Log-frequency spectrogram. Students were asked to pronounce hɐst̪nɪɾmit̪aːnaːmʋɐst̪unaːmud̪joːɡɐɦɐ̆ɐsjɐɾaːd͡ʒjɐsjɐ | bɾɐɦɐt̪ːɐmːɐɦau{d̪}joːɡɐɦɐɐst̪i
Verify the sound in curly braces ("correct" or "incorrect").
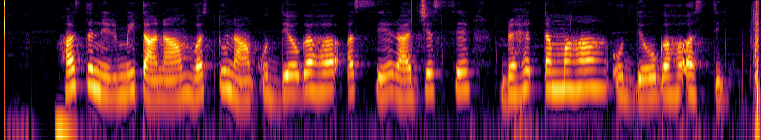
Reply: correct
